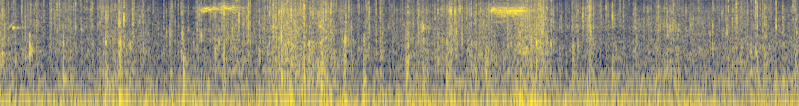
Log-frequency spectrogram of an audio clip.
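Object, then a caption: Thin plastic shower cap. A thin black plastic shower cap, flipped over and held in both hands above a wooden table, is scrunched and crinkled with fingers and long nails. A continuous bright, rustling crinkle swells and fades in waves over a faint low hum.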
